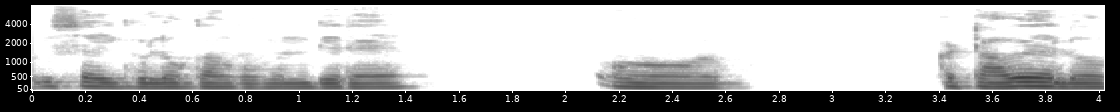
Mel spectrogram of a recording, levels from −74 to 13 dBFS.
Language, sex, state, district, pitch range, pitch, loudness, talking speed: Rajasthani, male, Rajasthan, Churu, 130-140 Hz, 130 Hz, -20 LUFS, 90 wpm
